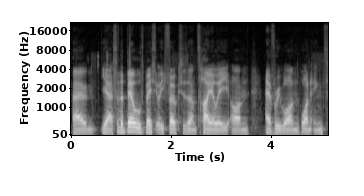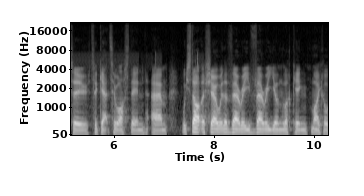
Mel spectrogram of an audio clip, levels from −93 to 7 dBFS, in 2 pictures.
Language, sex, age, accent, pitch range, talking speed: English, male, 20-39, British, 105-120 Hz, 165 wpm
